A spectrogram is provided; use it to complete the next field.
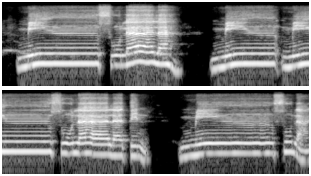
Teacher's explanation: Kita senang je baca ikhfa ni, tak perlu kita sentuh hujung lidah pada langit-langit dan dengungkan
